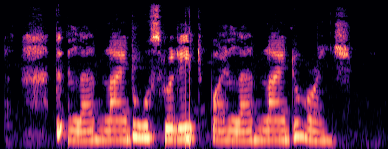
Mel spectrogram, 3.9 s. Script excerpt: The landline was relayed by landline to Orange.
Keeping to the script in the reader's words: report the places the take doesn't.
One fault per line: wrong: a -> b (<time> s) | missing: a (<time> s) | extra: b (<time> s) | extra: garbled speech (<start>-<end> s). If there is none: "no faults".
no faults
